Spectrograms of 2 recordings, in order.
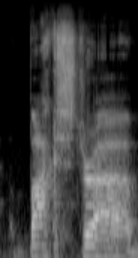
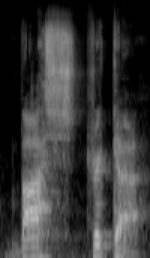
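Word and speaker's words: Bhastrika: It is called Bachra breathing. I may have butchered that pronunciation. Ba bastrica. There we go.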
